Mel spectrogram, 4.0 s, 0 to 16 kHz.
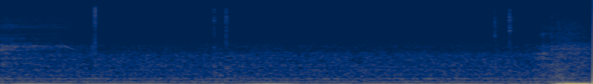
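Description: Several sharp, isolated mouse clicks while editing in Photoshop CS6, spaced irregularly over a quiet background hum, with a small cluster near the start and another near the end.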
